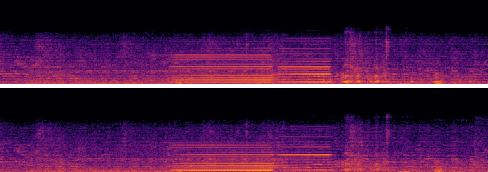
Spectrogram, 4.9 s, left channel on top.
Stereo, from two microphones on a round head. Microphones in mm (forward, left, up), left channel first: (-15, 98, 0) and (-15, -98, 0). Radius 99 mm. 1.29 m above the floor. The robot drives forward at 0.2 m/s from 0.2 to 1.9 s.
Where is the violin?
25° left (ahead or behind), 1.2 m.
